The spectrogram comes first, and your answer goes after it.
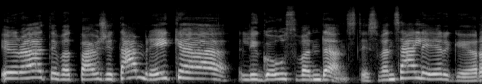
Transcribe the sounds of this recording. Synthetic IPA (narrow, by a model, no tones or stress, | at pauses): iɾɐt̪ɐɪʋɐt̪̚pɑːʋʲɪzʲd͡ʒʊɪt̪ɐmɾʲɛɪkʲɛlʲiːɡɐʊsʋɐnʲd̪ʲɛnst̪ɐɪsʲʋʲɛnʲt͡s̪ʲæːlʲeɪɪɾʲɡʲɪɪɾ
